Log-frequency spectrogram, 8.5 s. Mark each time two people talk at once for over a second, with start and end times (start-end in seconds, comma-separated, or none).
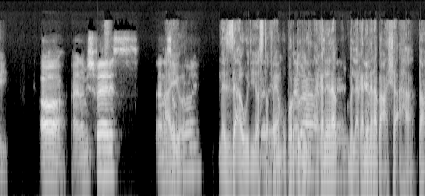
5.2-7.5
